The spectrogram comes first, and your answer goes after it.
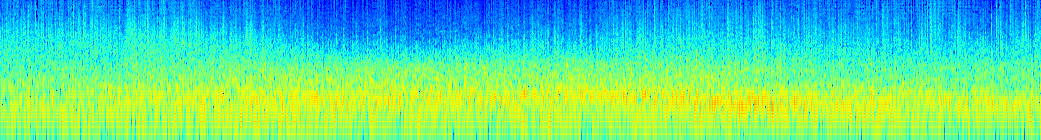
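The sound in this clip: A rocket's first-stage engines fire during launch, producing a loud, continuous low roar with broad rumbling noise. The sound stays steady and unbroken from start to finish.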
